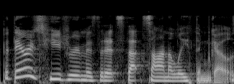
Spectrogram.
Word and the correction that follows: Lathan: Is that how you say her name? – She's second favorite. Sana Lathan, I think it is.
